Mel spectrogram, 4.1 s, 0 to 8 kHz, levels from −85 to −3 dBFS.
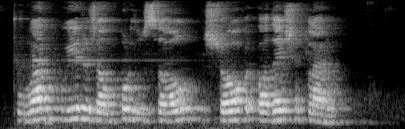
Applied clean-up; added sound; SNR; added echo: neural separator model SepFormer DNS4.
